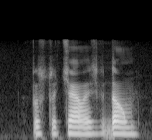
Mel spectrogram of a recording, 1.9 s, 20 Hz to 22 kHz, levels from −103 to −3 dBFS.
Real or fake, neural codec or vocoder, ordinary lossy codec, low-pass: real; none; none; none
